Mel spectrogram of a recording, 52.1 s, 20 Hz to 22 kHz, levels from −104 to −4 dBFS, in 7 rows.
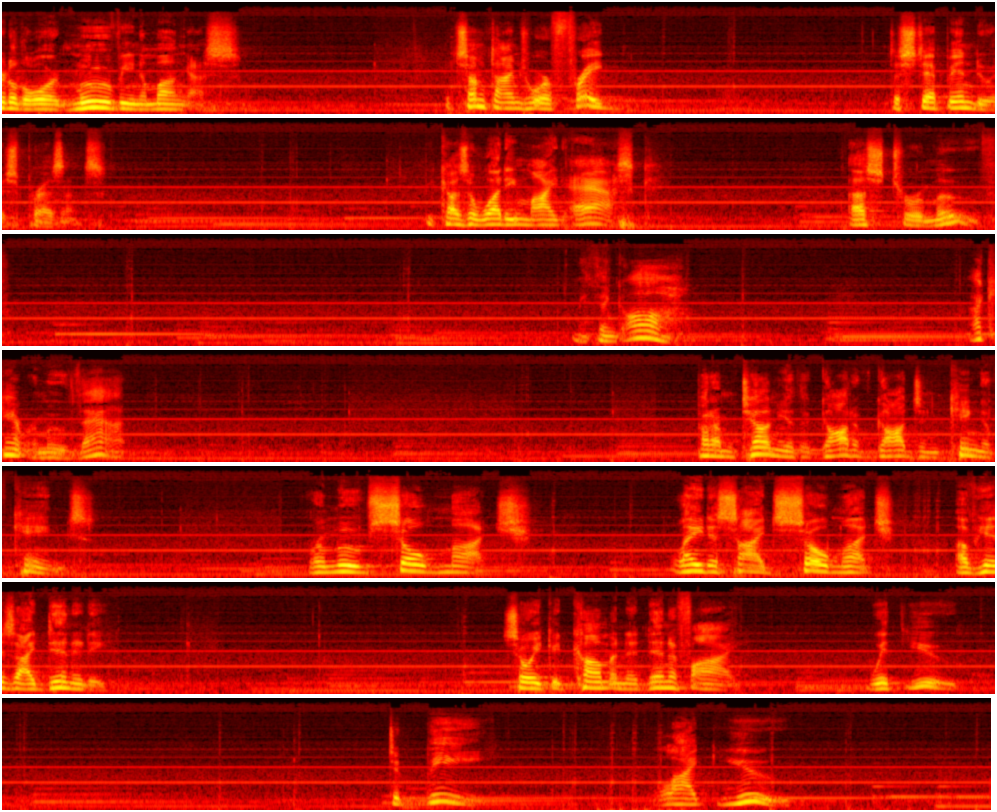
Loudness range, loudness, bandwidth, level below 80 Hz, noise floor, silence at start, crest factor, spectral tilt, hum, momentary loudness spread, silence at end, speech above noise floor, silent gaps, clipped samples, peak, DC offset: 14 LU; -36 LUFS; 19 kHz; -70 dBFS; -59 dBFS; 0 s; 22 dB; -4 dB/octave; none; 25 LU; 0 s; 24 dB; none; under 0.1%; -16 dBFS; under 0.1%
